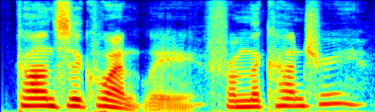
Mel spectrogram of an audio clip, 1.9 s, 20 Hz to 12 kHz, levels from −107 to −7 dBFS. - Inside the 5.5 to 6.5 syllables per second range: No, 4.9 syllables/s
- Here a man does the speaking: No, female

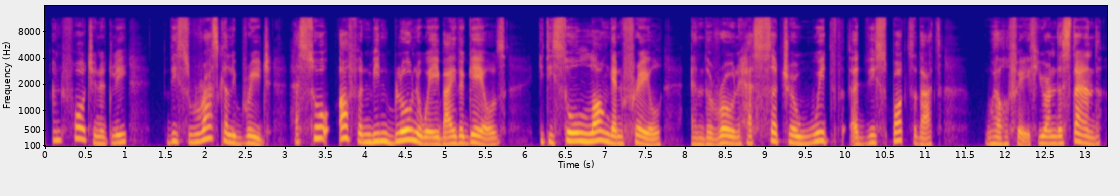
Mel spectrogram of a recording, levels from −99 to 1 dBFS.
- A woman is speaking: Yes, female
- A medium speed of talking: Yes, average, 150 wpm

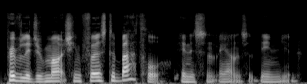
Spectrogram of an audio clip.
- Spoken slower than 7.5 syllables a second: No, 7.6 syllables/s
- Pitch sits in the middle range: Yes, medium, 145 Hz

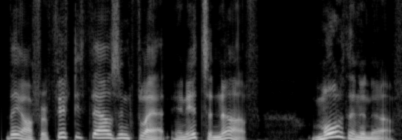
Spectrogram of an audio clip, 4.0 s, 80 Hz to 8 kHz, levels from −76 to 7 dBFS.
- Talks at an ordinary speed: Yes, average, 150 wpm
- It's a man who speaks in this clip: Yes, male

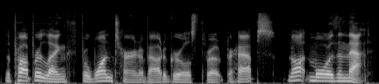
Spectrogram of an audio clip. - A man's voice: Yes, male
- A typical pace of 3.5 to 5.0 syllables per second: No, 5.4 syllables/s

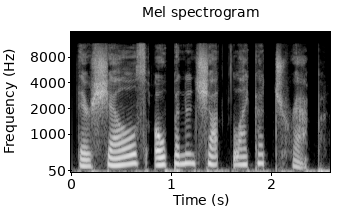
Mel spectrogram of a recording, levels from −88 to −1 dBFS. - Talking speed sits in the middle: Yes, average, 185 wpm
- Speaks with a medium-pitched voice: No, high, 200 Hz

